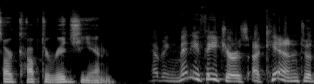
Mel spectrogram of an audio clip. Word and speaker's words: sarcopterygian: Well, if this wasn't your first time reading your PowerPoint, you would know that it's pronounced sarcopterygian.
